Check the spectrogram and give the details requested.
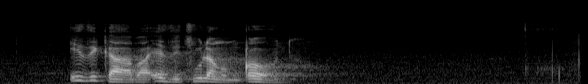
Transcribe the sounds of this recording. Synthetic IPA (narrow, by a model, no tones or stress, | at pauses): iziɡ̥ʱaɓaezitʰula̰ŋom̩ǃɔːndʱɔ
